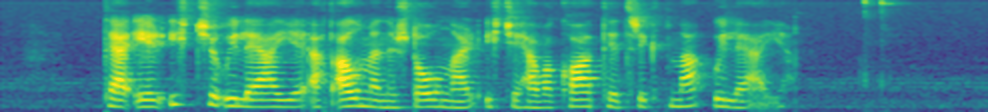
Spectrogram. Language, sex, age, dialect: Faroese, female, 36-60, Norðurstreymoy/Eysturoy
